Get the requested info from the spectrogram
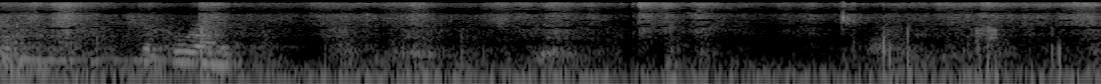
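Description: A person's voice briefly, a little after the start, over a steady low background rumble, with two faint clicks late on.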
